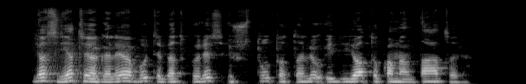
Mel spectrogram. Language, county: Lithuanian, Vilnius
